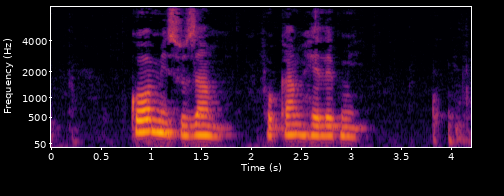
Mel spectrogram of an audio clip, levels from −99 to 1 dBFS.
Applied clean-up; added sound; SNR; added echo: none; none; none; none.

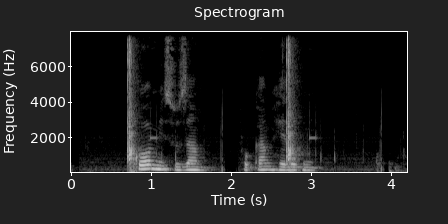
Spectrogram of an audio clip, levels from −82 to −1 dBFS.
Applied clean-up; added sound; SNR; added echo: none; Telephone; 5 dB; none.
